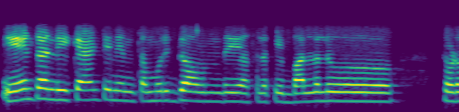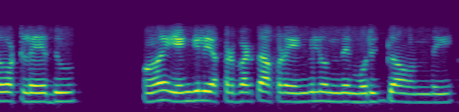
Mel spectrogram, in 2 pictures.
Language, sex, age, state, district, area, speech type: Telugu, female, 45-60, Andhra Pradesh, Bapatla, urban, conversation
